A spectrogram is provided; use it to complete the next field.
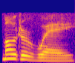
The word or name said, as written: motorway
